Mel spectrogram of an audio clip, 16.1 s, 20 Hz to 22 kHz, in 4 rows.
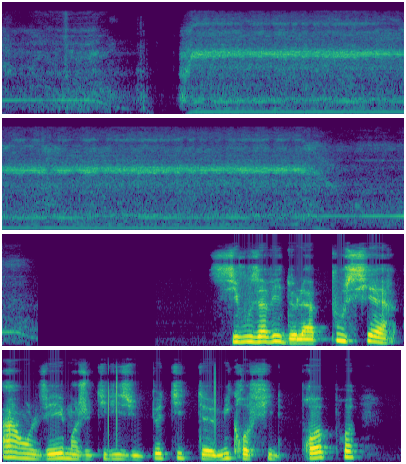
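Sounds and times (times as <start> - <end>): orbital sander running: 1.8 - 8.4.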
